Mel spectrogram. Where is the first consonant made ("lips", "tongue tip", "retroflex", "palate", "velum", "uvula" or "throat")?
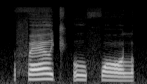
lips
